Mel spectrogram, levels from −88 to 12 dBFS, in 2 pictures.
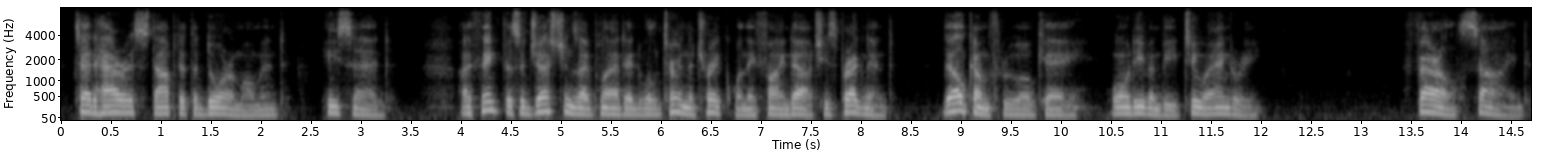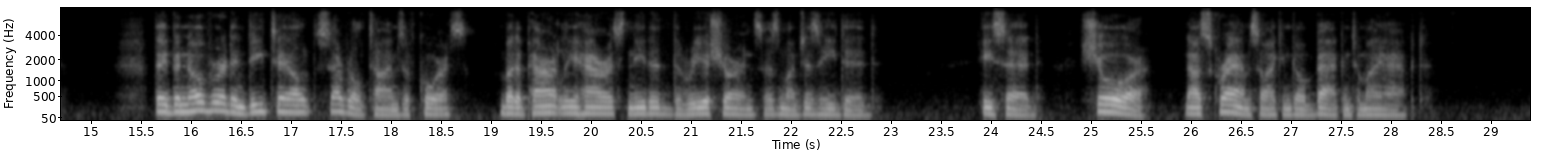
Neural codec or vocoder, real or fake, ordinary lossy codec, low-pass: none; real; Opus, 16 kbps; 7.2 kHz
